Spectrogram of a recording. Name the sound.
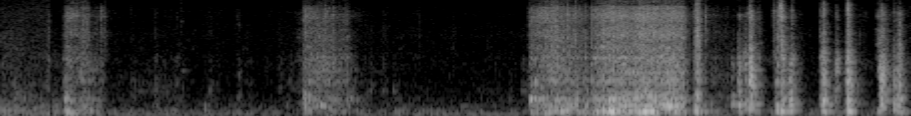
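sewing machine stitching fabric strips for a purse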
